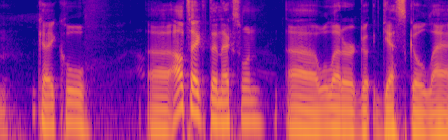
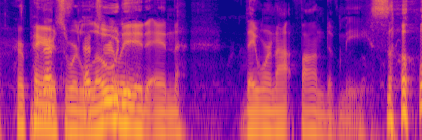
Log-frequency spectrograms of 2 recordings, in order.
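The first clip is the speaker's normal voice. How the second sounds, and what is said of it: Imitates another person's voice. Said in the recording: “my Ron White impression”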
